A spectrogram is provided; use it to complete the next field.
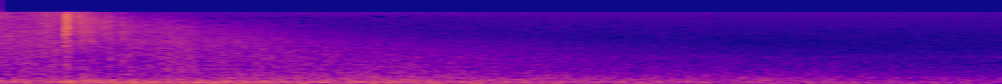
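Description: A single loud dynamite bomb blast, thrown at police during a demonstration at the Haymarket, erupts with a sharp crack, then a deep, rolling rumble that slowly fades as the bright high end dies away. No voices.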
